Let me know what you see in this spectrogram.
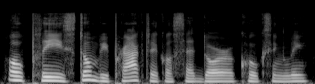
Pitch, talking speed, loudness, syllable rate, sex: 150 Hz, 150 wpm, -19 LUFS, 5.0 syllables/s, male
